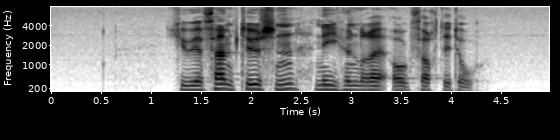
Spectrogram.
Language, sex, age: Norwegian, male, 46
